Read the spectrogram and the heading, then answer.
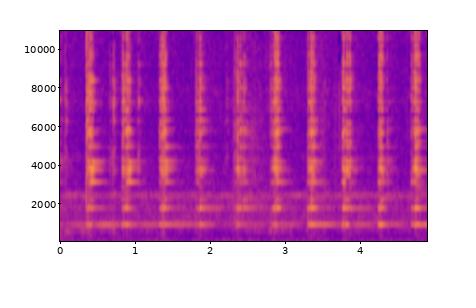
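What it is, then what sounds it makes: Hollow metal pipe. Fingertips and nails of two hands tap and knock on a hollow, white-painted metal playground pipe with chipped paint and a flared open end. Each knock gives a short metallic ping with a clear tone near 950 Hz, ringing overtones and a bright click on top, repeated in a fairly steady rhythm of about two per second.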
